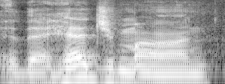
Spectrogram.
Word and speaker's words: Hedgemon: The hegemon is, am I pronouncing that correctly?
